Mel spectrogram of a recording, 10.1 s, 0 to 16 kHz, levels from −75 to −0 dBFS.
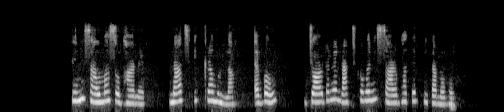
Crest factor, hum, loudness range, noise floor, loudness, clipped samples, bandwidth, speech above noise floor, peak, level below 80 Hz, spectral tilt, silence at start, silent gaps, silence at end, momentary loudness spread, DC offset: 18 dB; none; 2 LU; under -90 dBFS; -18 LUFS; under 0.1%; 8 kHz; over 72 dB; -2 dBFS; -60 dBFS; -4 dB/octave; 1.45 s; none; 1 s; 11 LU; under 0.1%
